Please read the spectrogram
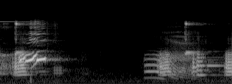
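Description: Cartoon sound effects from an animated children's story app: a short honking sound with bending pitch, a gap of near silence, then more pitch-bending sounds near the end.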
